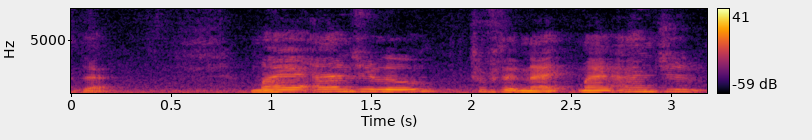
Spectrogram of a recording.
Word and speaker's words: Maya Angelou: i'll tell you how the right way to pronounce that maya angelou to the knight my angel my that song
